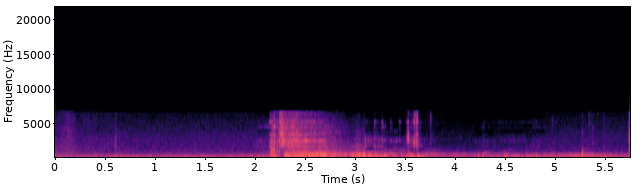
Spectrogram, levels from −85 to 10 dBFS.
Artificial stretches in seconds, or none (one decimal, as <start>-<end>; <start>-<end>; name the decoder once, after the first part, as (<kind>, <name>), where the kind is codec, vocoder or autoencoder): 2.0-2.7 (codec, SNAC); 3.1-3.7; 4.2-4.9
